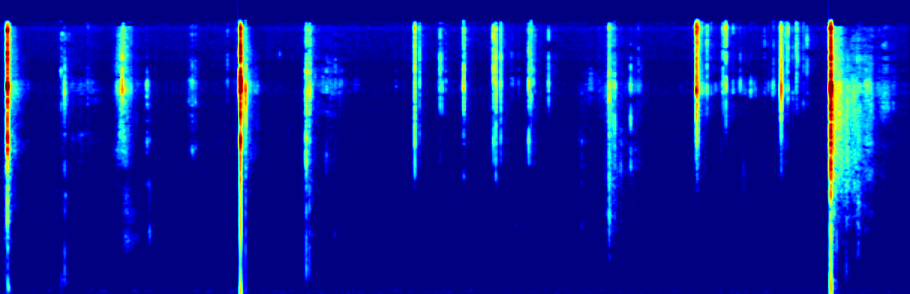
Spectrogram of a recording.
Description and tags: Stick Snap and Crackle
Snapping a stick. Multiple small snaps and a bigger snap. Cleaned in Audacity.
nature, break, snap, stick, wood, crackle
